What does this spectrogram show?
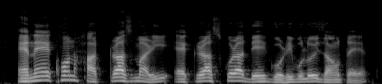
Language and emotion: Assamese, neutral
